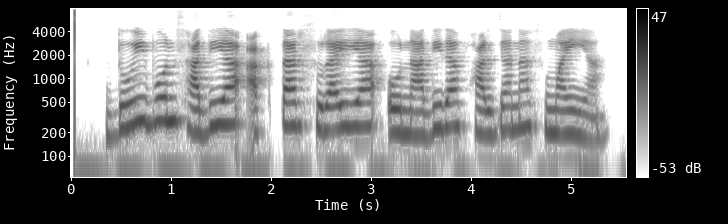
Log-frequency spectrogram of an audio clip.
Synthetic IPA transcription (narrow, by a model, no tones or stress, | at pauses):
d̪ujbonsad̪ijaʔa̰kt̪aɾsuɾajaonad̪iɾapʰaɾd͡ʑanasumajja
